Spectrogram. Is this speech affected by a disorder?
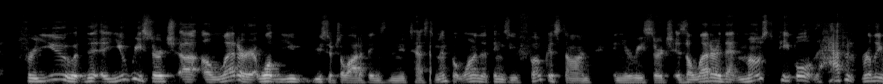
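No.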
